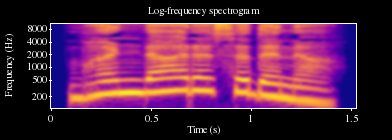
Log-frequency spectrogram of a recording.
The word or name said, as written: ಭಂಡಾರಸದನ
